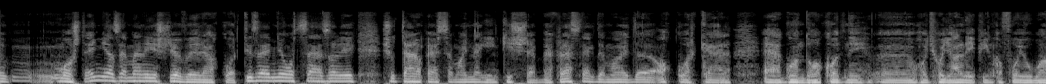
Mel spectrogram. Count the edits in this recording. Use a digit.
0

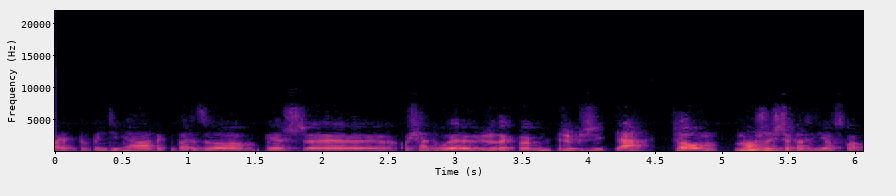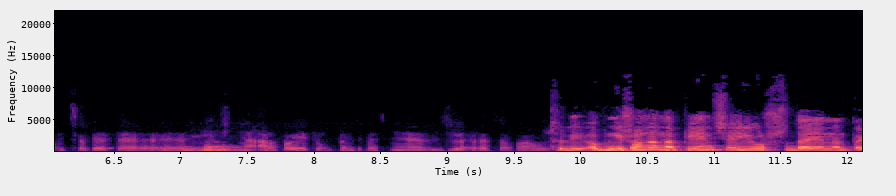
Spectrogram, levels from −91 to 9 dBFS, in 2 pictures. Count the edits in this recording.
1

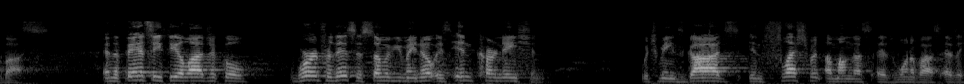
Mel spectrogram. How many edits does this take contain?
1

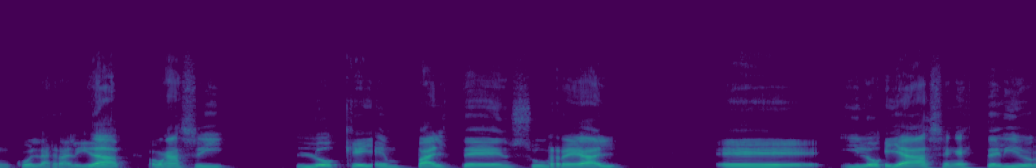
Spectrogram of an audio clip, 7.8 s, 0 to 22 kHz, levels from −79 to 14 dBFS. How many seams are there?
5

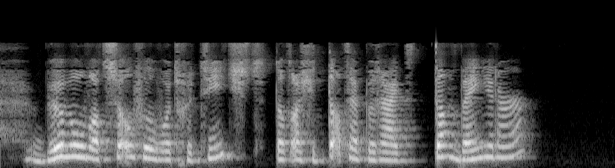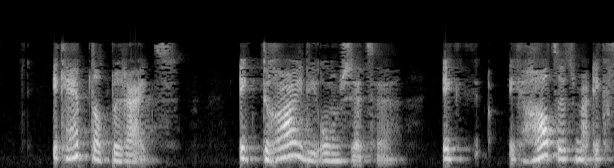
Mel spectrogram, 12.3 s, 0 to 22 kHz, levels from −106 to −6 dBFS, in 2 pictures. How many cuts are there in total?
1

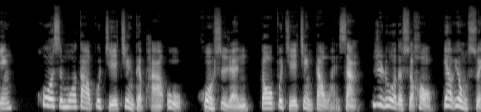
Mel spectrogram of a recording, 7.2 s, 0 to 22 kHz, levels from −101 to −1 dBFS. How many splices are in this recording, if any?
2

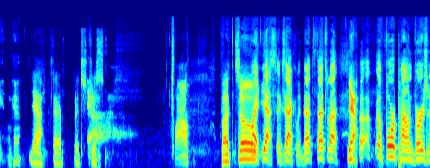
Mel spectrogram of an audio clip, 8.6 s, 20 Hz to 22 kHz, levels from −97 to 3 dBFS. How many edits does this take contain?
2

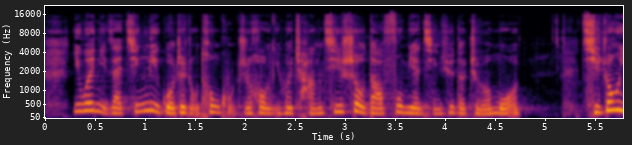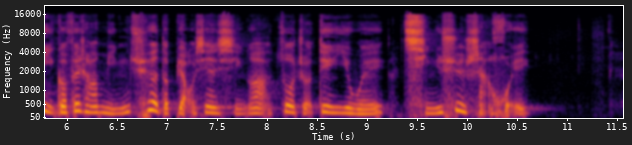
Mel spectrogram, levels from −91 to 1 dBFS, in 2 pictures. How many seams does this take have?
1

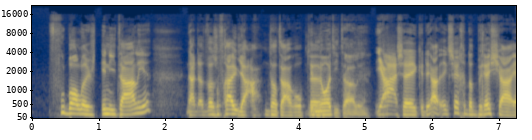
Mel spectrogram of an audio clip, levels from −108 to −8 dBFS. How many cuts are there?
7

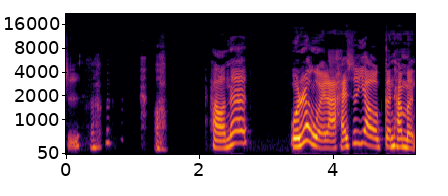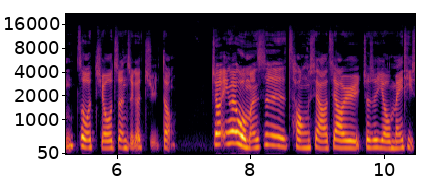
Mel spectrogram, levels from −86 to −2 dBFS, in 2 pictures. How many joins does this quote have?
0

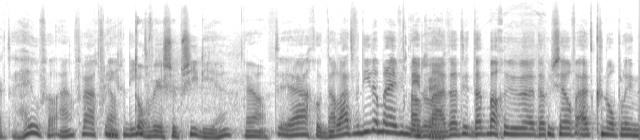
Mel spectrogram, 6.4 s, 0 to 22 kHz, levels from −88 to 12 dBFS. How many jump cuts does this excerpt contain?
1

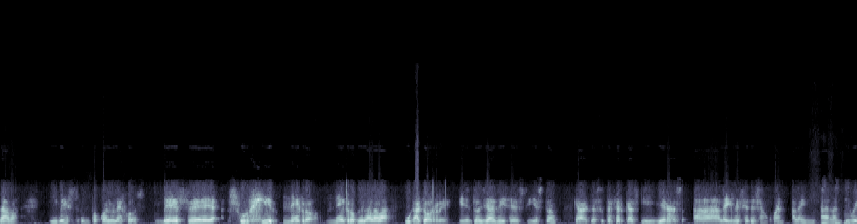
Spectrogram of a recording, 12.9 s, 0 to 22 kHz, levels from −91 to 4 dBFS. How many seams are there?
8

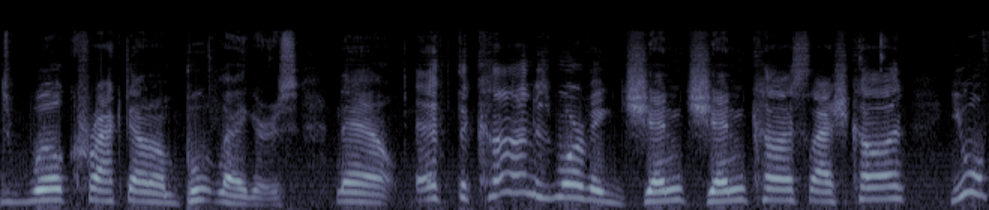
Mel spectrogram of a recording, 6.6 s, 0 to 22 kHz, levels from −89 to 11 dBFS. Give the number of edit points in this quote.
3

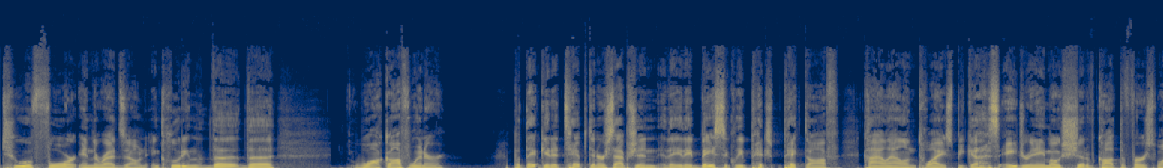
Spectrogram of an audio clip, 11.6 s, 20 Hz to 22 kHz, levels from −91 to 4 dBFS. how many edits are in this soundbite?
1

